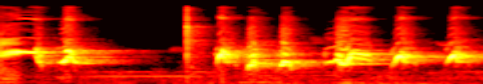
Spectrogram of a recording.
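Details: White-rumped shama from Medan giving a run of short whistled notes, each sliding down and bending back, repeated about seven times in under four seconds, with one sharp click-like snap before the series.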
